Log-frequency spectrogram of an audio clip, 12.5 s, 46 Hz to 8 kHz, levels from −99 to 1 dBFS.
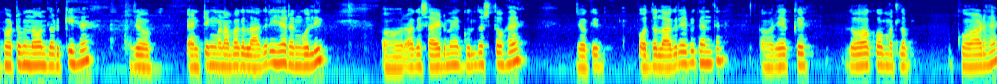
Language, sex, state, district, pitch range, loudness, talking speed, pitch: Marwari, male, Rajasthan, Churu, 135-160 Hz, -26 LUFS, 150 wpm, 145 Hz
